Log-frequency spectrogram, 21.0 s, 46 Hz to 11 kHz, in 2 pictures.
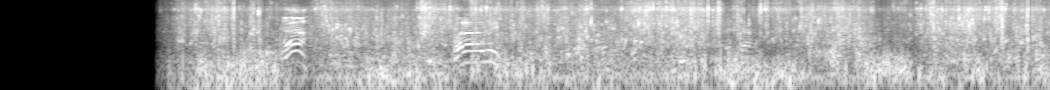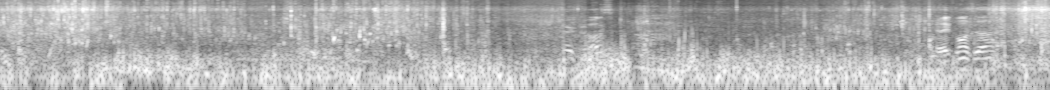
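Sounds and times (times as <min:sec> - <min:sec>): water splashing: 0:01.6 - 0:15.9, 0:18.2 - 0:21.0
water sloshing along boat: 0:01.6 - 0:21.0
wind buffeting microphone: 0:01.6 - 0:21.0.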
